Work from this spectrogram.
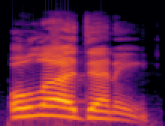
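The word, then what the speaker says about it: Adeniyi: Well, Adenehi, he's not, I got to pronounce his name right. Caroline, how did you do that? Ola Adenehi.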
